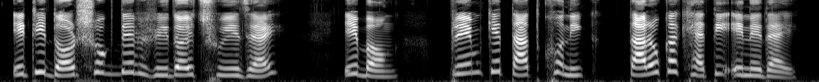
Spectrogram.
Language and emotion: Bengali, neutral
